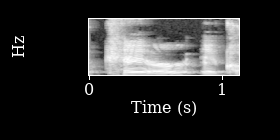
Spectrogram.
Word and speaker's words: Kerr: Brian Hatzel, Deborah Kerr, I'm probably saying that wrong, is actually pronounced, that's what the comment is about, is actually pronounced like car.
